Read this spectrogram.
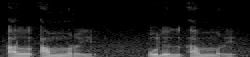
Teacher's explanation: Al-amri itu alif lam, lamnya dibaca dengan jelas, dibaca izhar. Itu disebut dengan alif lam qamariyah. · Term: izhar qamariyah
